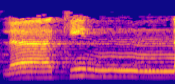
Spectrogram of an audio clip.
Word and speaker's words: لكن: لكن هو الله ربي. هذه إذا واصلنا نحذف الألف، نقول لكن هو الله ربي، وإذا وقفنا نقرأ الألف لكن. هذا عند الوقف ننطق بألف، وعند الوصل نحذف هذه الألف، على رأسها صفر مستطيل.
